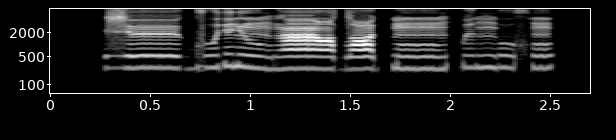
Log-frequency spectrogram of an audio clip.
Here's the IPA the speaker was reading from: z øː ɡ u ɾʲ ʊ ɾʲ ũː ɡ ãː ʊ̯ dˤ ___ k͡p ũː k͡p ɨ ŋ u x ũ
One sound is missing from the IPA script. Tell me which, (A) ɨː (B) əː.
A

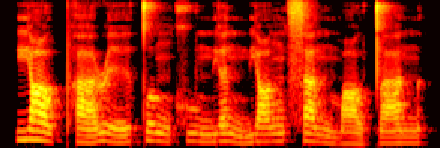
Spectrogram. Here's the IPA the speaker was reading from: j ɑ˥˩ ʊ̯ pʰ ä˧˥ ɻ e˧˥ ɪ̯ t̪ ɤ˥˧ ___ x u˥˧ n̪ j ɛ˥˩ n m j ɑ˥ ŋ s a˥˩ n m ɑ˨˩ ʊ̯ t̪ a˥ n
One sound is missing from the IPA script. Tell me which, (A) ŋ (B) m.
A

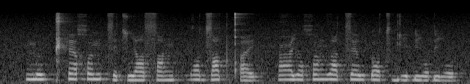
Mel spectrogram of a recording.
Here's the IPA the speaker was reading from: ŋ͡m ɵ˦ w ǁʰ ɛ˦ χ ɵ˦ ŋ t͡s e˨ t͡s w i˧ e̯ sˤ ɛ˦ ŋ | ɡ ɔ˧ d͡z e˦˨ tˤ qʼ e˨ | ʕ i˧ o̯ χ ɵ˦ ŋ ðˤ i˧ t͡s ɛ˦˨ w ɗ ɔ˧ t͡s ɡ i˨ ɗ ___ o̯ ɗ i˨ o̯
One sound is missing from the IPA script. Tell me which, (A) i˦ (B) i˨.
B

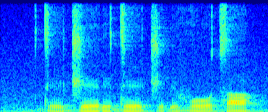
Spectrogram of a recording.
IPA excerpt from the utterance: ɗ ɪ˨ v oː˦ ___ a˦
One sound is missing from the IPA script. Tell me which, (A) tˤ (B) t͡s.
B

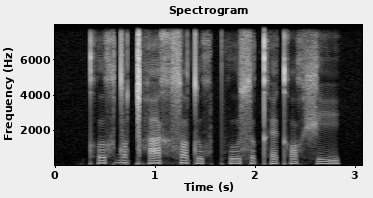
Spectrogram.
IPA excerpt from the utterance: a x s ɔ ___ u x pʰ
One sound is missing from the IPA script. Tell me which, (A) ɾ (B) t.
B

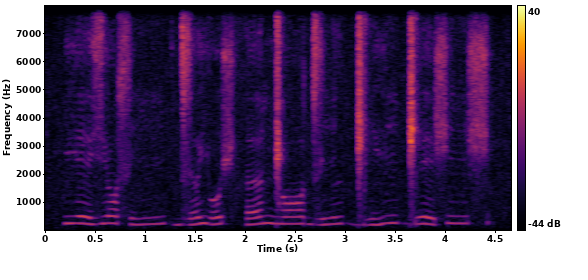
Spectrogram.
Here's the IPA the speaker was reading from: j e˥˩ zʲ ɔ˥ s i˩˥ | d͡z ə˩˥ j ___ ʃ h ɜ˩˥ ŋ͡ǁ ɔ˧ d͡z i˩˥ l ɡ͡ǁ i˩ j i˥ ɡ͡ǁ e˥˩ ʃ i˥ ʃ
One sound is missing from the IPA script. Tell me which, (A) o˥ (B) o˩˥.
B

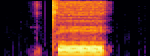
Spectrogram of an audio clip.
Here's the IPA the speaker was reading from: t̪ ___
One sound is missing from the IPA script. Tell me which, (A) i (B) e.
B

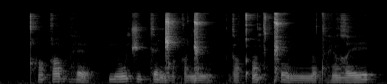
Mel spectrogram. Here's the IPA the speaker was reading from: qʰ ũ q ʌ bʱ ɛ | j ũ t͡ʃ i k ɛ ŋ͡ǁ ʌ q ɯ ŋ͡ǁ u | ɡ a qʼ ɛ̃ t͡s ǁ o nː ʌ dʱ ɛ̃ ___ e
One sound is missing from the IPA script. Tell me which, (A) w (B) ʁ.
B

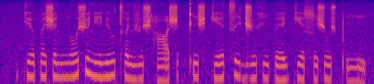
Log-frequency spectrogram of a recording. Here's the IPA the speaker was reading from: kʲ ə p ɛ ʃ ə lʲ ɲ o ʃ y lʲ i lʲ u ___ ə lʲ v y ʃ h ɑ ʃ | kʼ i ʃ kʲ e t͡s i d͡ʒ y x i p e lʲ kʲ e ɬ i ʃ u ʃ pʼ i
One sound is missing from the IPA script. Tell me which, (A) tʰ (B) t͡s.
A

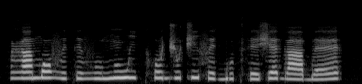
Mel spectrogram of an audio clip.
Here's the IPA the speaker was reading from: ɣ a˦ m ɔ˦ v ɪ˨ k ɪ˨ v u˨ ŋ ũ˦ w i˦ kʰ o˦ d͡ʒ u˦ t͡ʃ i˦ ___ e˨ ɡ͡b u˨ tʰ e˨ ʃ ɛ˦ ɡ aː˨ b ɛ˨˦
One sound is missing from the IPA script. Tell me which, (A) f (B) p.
A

